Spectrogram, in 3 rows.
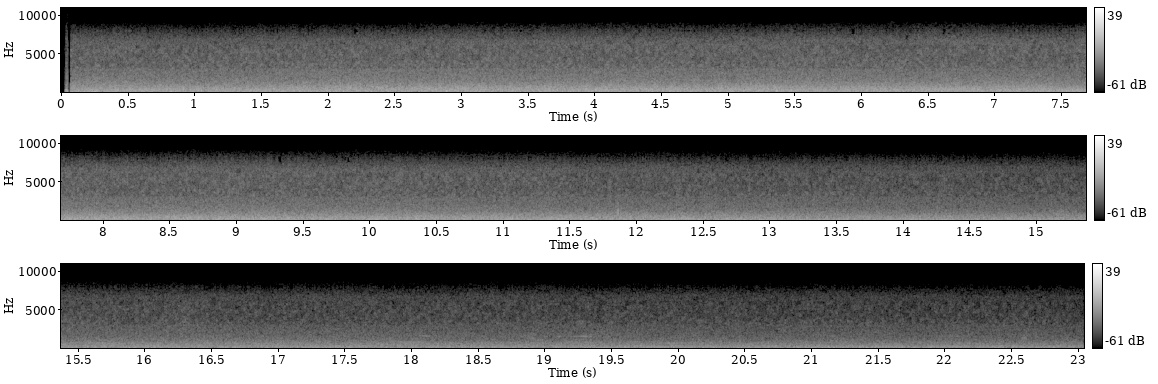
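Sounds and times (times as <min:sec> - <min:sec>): stream flowing over stones: 0:00.1 - 0:23.0.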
